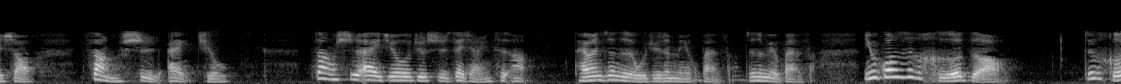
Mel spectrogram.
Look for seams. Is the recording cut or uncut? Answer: uncut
